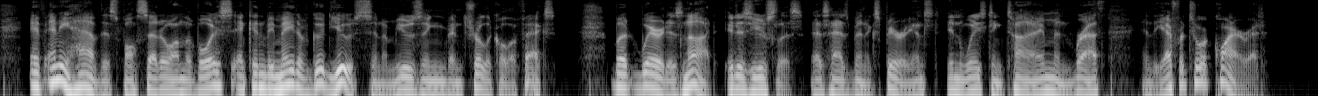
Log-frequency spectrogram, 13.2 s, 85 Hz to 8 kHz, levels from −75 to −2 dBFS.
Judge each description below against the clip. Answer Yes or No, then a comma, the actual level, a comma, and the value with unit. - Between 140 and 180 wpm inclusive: No, average, 190 wpm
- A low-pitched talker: Yes, low, 100 Hz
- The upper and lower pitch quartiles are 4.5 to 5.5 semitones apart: Yes, average, 5.0 semitones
